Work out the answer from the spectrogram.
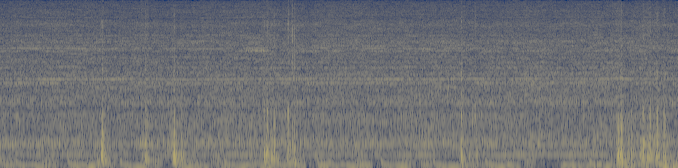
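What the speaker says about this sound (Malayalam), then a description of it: "അത് ചേർത്തിട്ട് വീണ്ടും നന്നായി ബീറ്റ് ചെയ്യണം." An electric beater whirs continuously through cake batter after egg yolk is added, a steady motor drone punctuated by faint clicks and knocks against the bowl.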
